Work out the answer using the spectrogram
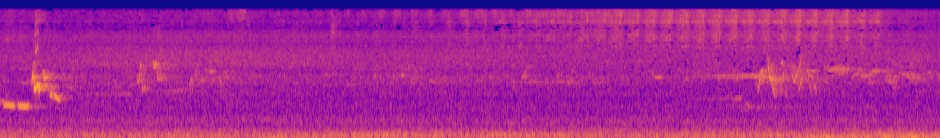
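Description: Wild birds calling over a steady low rumble: a sharp upward-sweeping call right at the start, a few short chirps soon after, and a cluster of chirps near the end.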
